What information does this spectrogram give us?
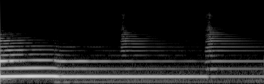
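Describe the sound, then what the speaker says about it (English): Electric guitar sustaining a bent note at the 11th fret of the G string with slow vibrato in a solo, one long ringing tone slowly decaying, with two faint pick scrapes along the way. "I'm going to play a vibrato. It's going to sound like this played slowly."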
